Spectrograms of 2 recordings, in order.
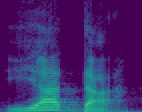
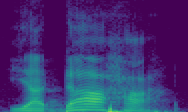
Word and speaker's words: Yada: Hindi po, kasi ang A ay binibigkas kung may susunod pang syllable. Kung wala nang susunod na syllable pagkatapos ng last letter, hindi na po bibigkasin ang tunog na A. Gaya halimbawa ng salitang Yada. Ang ibig sabihin niyan ay praise o pagpupuri. Hindi po binabasa na Yadaha.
